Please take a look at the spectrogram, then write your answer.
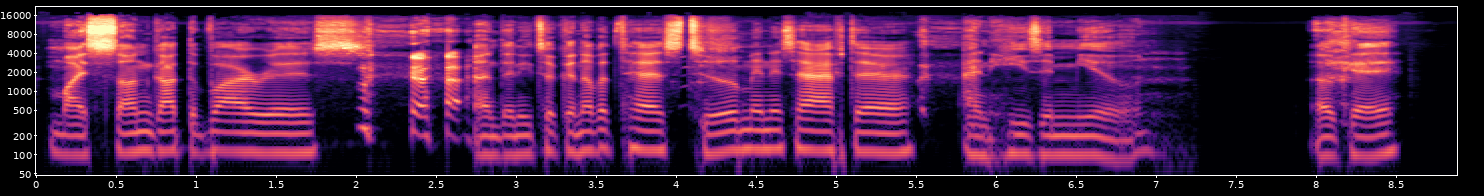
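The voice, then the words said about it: Imitates another person's voice. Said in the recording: “I'll give I you like a Trump, man. If you do the rest of this in the Trump accent”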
